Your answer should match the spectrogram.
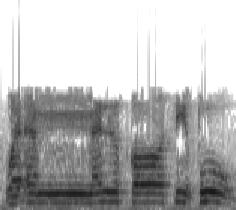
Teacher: وفخم الطاء في القاسي طون عشان ما تطلعش ايه القاسيتون. اما اجي ارقق السين هتقوم الطاء كمان مرققه وتبقى مشكله.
